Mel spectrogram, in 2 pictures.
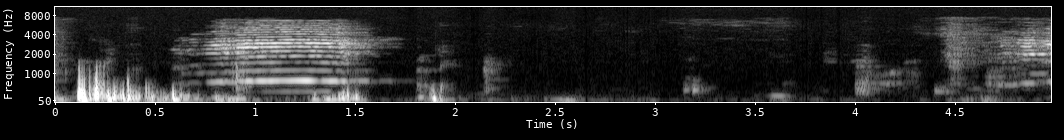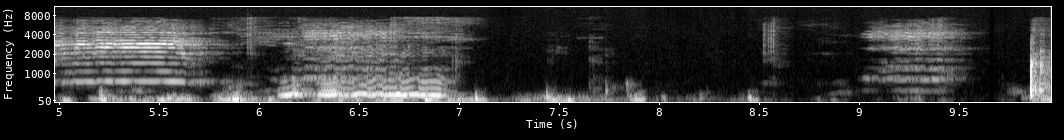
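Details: Small goat kids at a goat farm in Aurangabad, Maharashtra, India, give wavering, nasal bleats of about a second each, some high and thin, others lower and rougher, overlapping in irregular bursts across the pen, with faint thumps and rustling between.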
